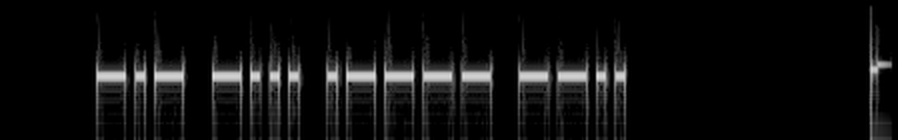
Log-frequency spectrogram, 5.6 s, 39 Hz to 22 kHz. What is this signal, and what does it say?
Morse code, heard as a keyed tone, about 20 wpm, 700 Hz. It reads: KB1Z
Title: USA Call Signs - 4 Characters - 2x Character Spacing - 20wpm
